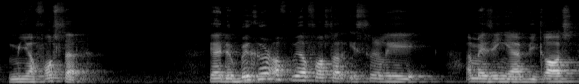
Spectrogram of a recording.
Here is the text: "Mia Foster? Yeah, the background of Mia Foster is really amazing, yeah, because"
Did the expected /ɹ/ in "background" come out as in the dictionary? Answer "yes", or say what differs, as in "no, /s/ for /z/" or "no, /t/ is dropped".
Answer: no, /ɹ/ is dropped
